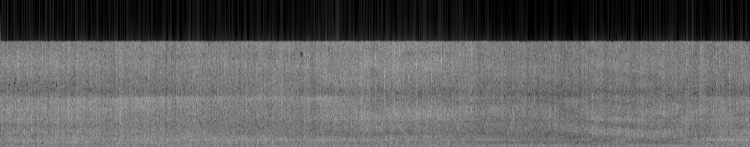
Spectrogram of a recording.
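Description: Water gushes and splashes steadily from a pipe into a channel.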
